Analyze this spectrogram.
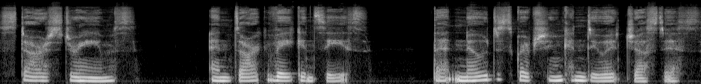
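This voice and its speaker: In a calm tone, a woman speaks very slowly at a fairly low pitch with fairly even intonation. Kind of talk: sleep story. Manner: calm, slow.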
